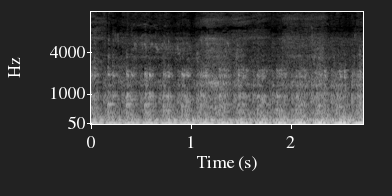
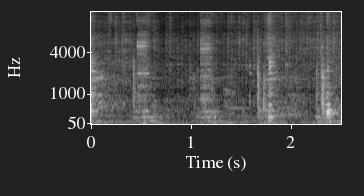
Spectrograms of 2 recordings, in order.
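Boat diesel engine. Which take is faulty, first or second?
second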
